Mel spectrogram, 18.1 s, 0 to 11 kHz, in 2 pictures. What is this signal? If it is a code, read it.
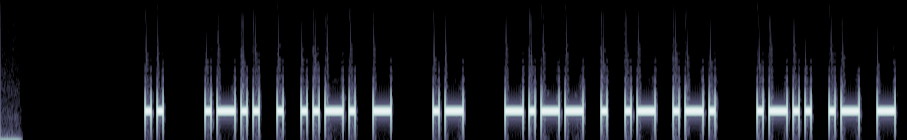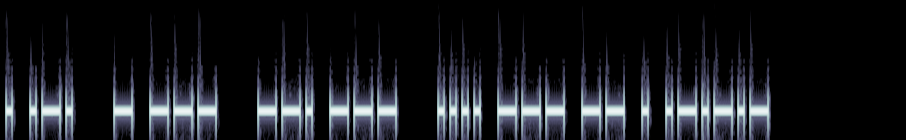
Morse code, heard as a keyed tone, about 20 wpm, 700 Hz. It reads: I LEFT A YEAR LATER TO GO HOME.
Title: Sentences from Top 1000 Words - Review Part 4 - 20wpm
